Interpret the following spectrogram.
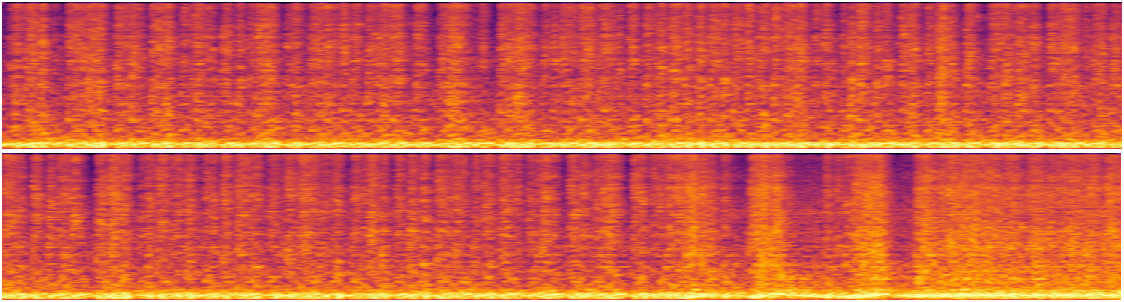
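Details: Turbo methanol engine after teardown, first fire-up after suspected lost fuel prime, before hot side fitted: deep steady low rumble, even with no misses or knocks; normal running.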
